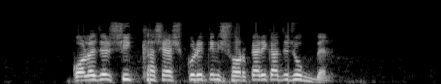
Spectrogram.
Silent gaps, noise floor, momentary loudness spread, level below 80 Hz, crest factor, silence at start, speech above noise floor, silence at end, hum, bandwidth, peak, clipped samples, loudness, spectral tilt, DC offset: none; -68 dBFS; 7 LU; -48 dBFS; 16 dB; 0.75 s; 54 dB; 1.1 s; none; 7.4 kHz; 0 dBFS; under 0.1%; -15 LUFS; -6 dB/octave; under 0.1%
